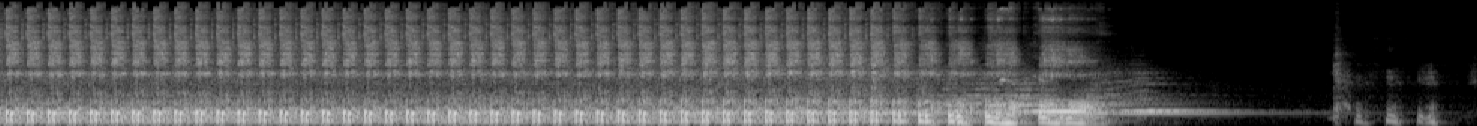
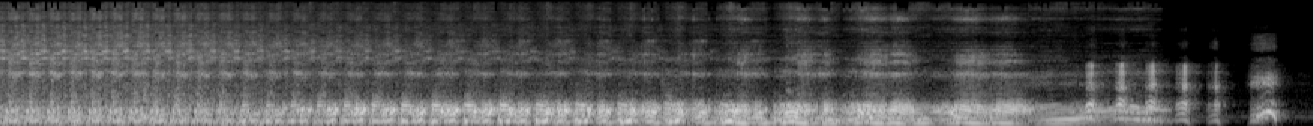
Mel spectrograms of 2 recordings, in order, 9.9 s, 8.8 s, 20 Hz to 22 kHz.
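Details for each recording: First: Restored old DeVilbiss 445 air compressor on electric motor, speed checked with tachometer: quick even pumping beat about three and a half per second, then spins down and stops; running too fast, owner wants a pulley for about 350 rpm. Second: Restored DeVilbiss 445 compressor first run with both heads on, valves fully open, interstage coolers not yet fitted: even fast pumping thump with steady tone before winding down; runs smoothly and quietly.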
